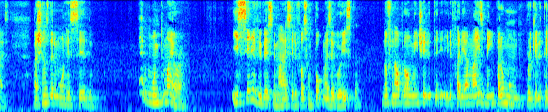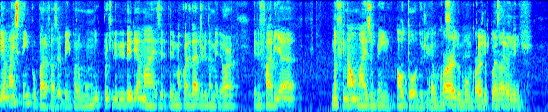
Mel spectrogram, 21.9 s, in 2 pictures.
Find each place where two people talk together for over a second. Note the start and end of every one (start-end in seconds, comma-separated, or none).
19.5-21.4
